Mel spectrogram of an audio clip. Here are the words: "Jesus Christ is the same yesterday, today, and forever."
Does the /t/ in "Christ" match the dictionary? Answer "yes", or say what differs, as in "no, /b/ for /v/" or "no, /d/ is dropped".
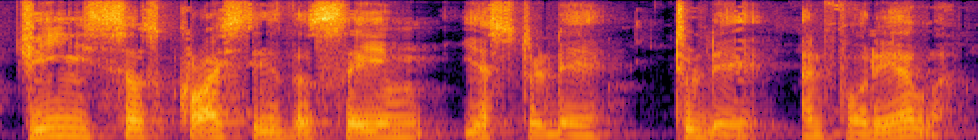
yes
